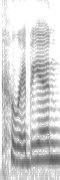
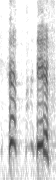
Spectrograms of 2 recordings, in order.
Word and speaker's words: Caribbean: It's weird though because you know you pronounce it Caribbean when I'm talking about the islands but when you're talking about the movie it's Caribbean I never thought of that before.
